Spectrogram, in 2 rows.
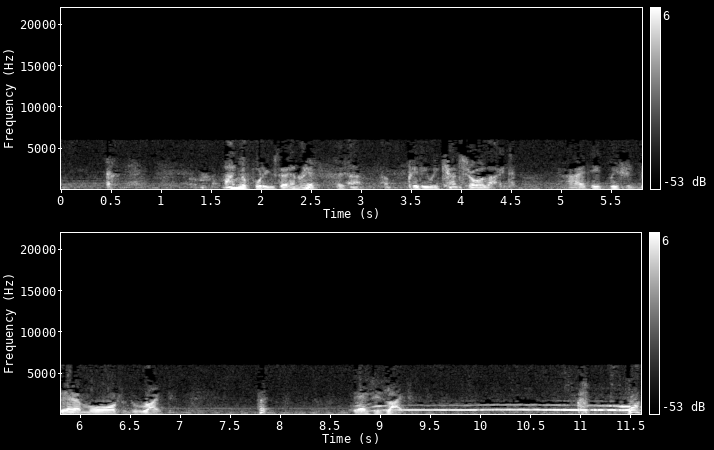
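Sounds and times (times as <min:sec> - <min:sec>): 
speech: 0:01.7 - 0:07.0, 0:07.8 - 0:08.0, 0:08.7 - 0:09.4, 0:11.0 - 0:11.6
hound howling on the moor, radio drama sound effect: 0:08.7 - 0:11.6
man calling out: 0:08.8 - 0:09.3.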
